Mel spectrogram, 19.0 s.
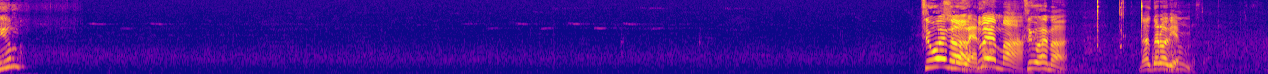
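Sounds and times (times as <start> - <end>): faint bird chirps: 0.3 - 13.4.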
